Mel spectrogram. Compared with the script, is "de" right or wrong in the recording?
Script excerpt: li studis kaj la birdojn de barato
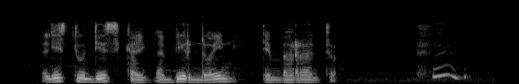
right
